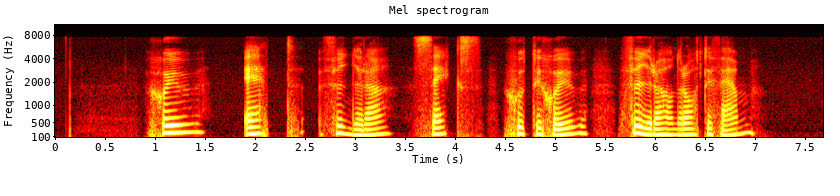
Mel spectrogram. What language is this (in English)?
Swedish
